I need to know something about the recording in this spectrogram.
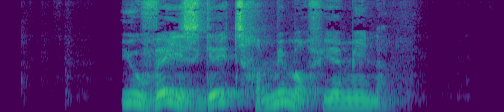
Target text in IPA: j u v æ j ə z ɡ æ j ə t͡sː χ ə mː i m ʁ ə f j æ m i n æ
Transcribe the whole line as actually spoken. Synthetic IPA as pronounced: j u v æ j ə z ɡ æ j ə t͡sː χ ə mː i m ʁ ə f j æ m i n æ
